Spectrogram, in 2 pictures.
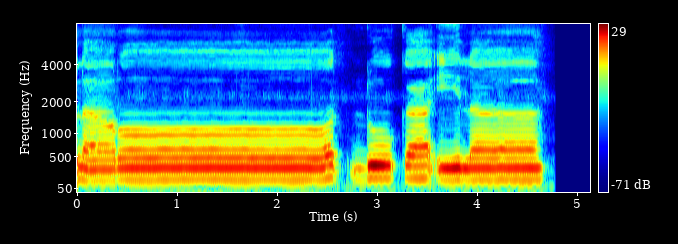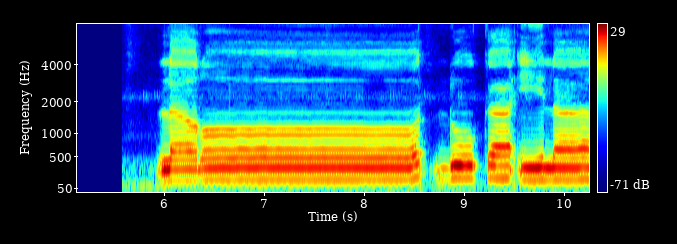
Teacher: Cara bacanya ra ini kita panjangkan 6 harkat baru masuk ke huruf yang ada tasydid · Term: mat lazim kilmi mutsaqqal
